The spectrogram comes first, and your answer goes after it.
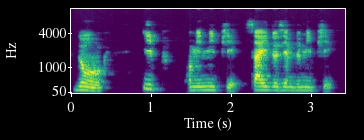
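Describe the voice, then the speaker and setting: A male Latin teacher talks through verse scansion in a recorded lesson. His voice sits at an average pitch and he keeps checking that his class follows. The sound is dull and lo-fi. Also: fairly even intonation, unhurried. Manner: explanatory, checks understanding with frequent "ok?" and "d'accord?".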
